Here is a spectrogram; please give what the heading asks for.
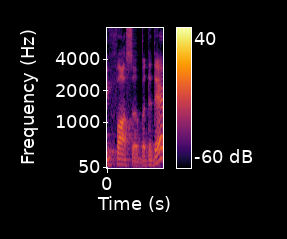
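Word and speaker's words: fossa: The Fousea. Although, with its spelling, I'm pretty sure it's actually fauca.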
